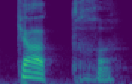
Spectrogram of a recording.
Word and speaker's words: quatre: Quatre. Quatre. Okay, so remember that even if you get this u vowel here, basically you don't pronounce it, because that's the rule in French.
